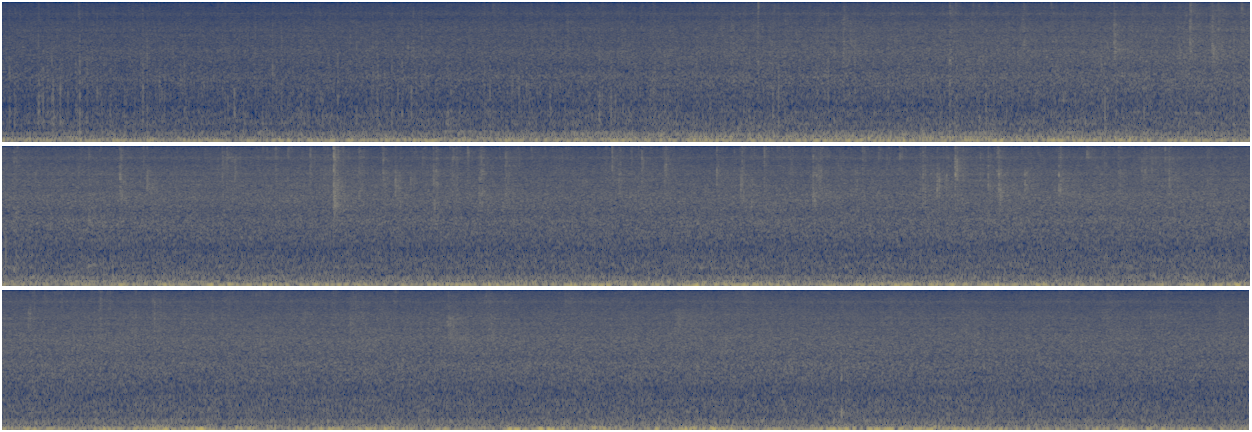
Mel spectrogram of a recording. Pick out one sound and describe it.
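Footsteps tap on wet pavement nearby.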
